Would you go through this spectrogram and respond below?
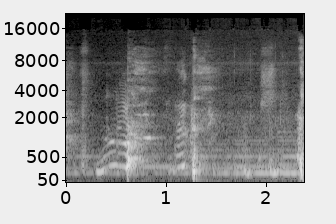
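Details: Acted cough by an adult in a 2007 CBS soap opera, As the World Turns, recorded from broadcast TV on VHS: a few sharp, staged cough bursts with voiced, throaty sounds between them.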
